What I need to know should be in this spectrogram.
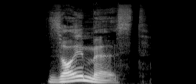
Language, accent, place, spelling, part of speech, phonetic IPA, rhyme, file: German, Germany, Berlin, säumest, verb, [ˈzɔɪ̯məst], -ɔɪ̯məst, De-säumest.ogg
- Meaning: second-person singular subjunctive I of säumen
